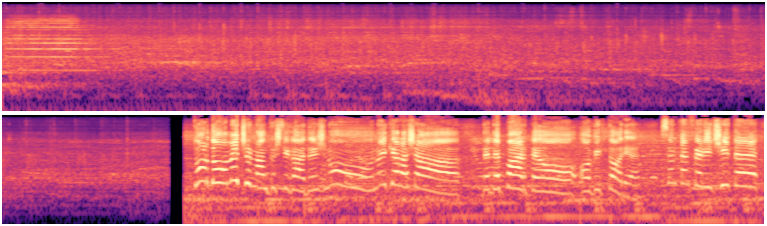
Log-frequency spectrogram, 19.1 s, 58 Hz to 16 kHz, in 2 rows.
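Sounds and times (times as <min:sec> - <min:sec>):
hand-clapping: 0:01.3 - 0:10.2
crowd chatter: 0:03.2 - 0:11.6.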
